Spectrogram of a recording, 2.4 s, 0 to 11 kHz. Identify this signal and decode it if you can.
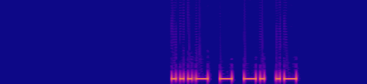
Morse code, heard as a keyed tone, about 44 wpm, 700 Hz. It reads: VTNA
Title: All Cut Numbers - 4-Digit 45wpm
